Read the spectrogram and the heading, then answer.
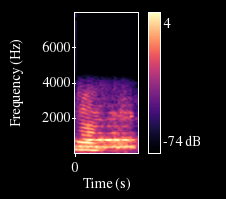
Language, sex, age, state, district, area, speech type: Odia, female, 60+, Odisha, Gajapati, rural, conversation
